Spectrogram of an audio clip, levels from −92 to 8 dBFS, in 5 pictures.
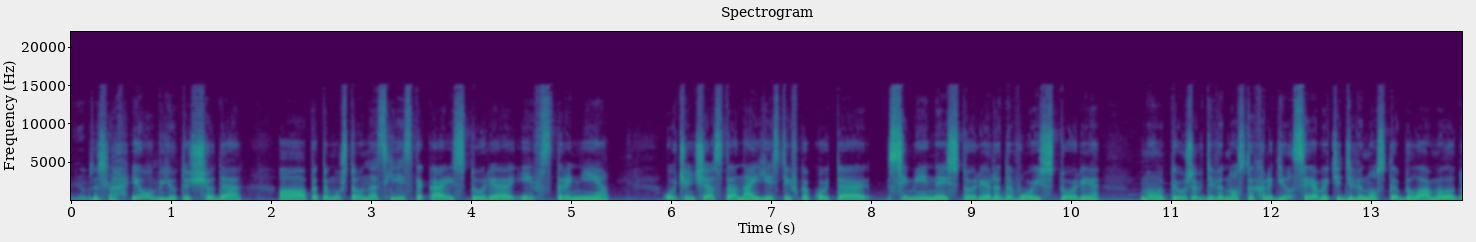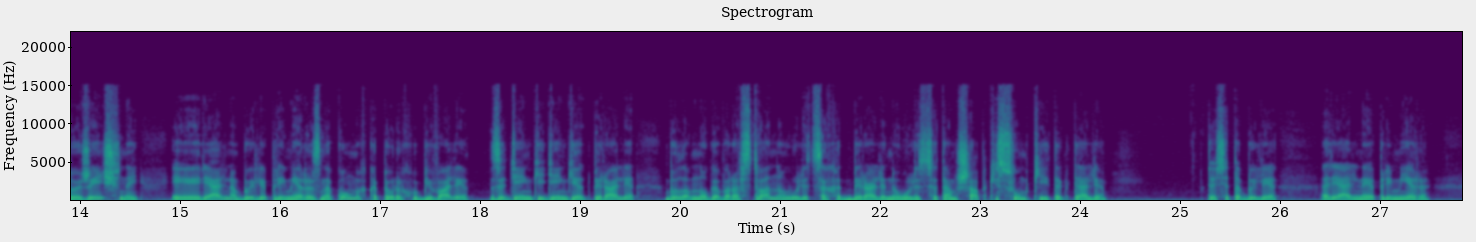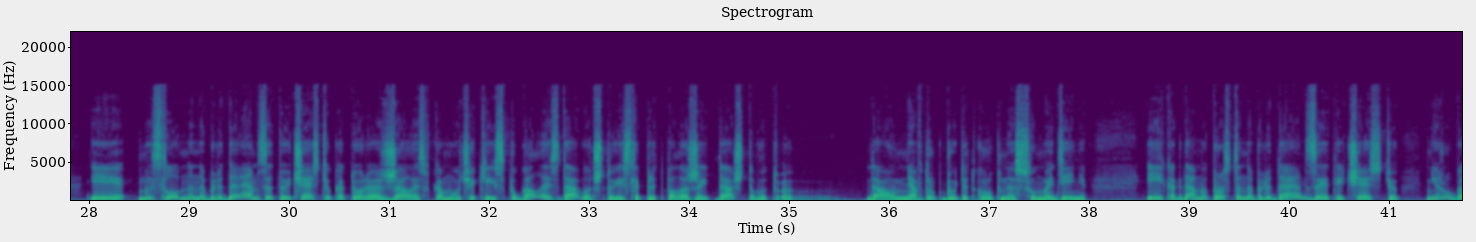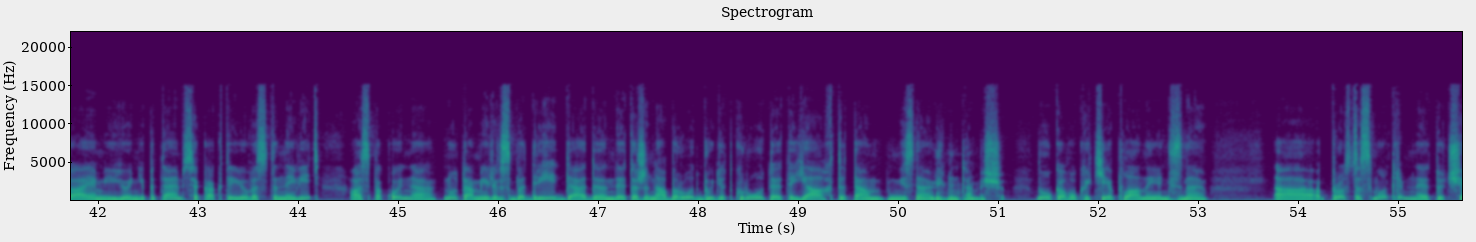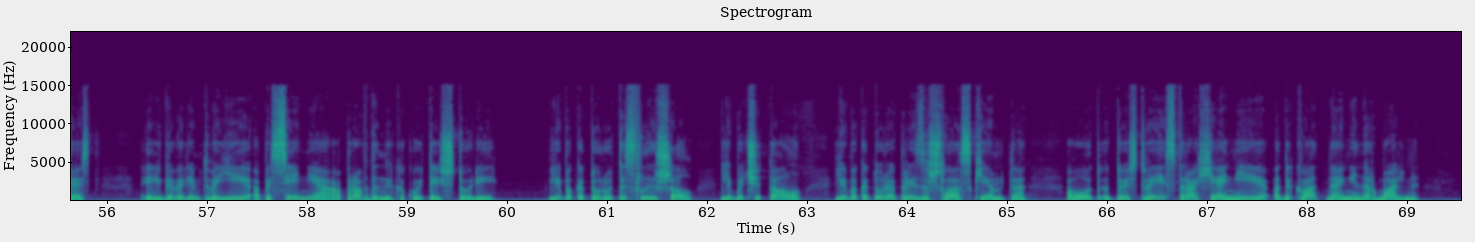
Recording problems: squashed, flat; somewhat

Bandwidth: 15 kHz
